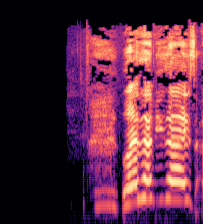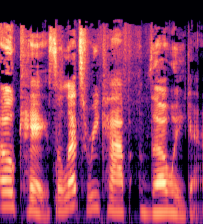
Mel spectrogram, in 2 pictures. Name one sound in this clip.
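A woman talks with animation close to a phone microphone.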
